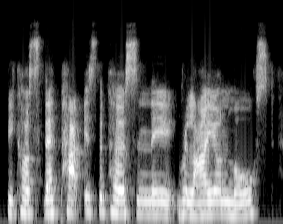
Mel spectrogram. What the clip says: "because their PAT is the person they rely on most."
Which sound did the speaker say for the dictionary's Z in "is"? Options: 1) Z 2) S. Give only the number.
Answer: 1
